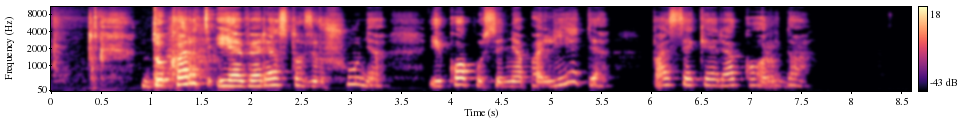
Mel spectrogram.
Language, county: Lithuanian, Kaunas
